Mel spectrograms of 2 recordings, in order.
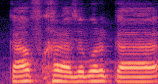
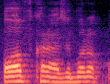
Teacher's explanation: গোড়া হতে একটু আগে বাড়াইয়া তার বরাবর উপরের তলার সঙ্গে লাগিয়ে কাফটা পাতলা করে উচ্চারণ করবেন আর কফটা মোটা করবেন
